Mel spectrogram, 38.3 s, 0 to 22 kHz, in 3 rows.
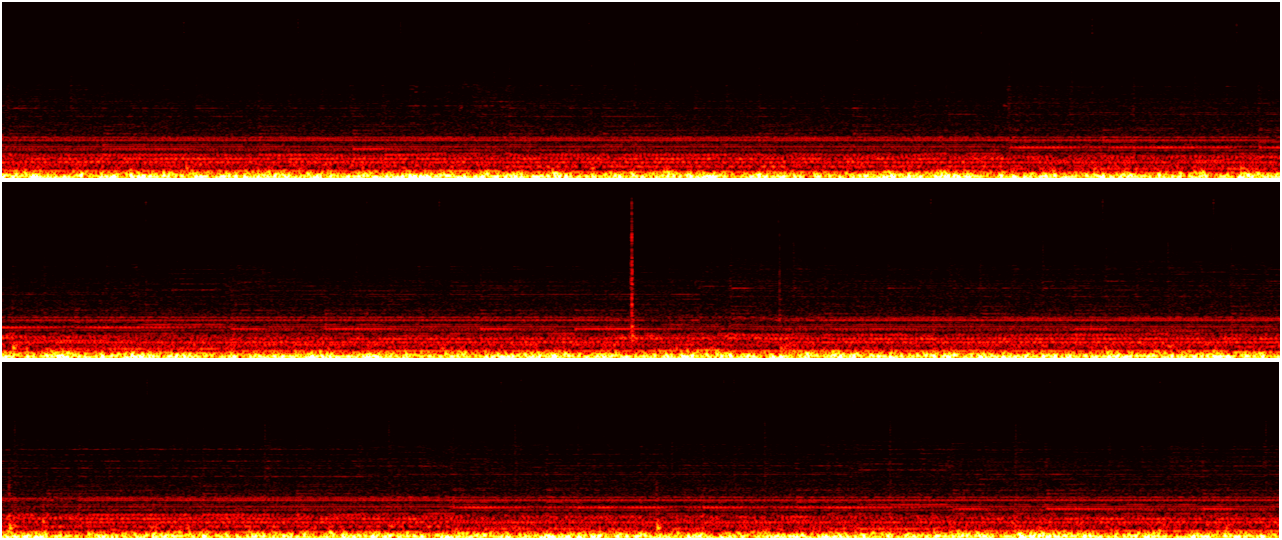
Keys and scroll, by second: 19.6 space, 25.9 space.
